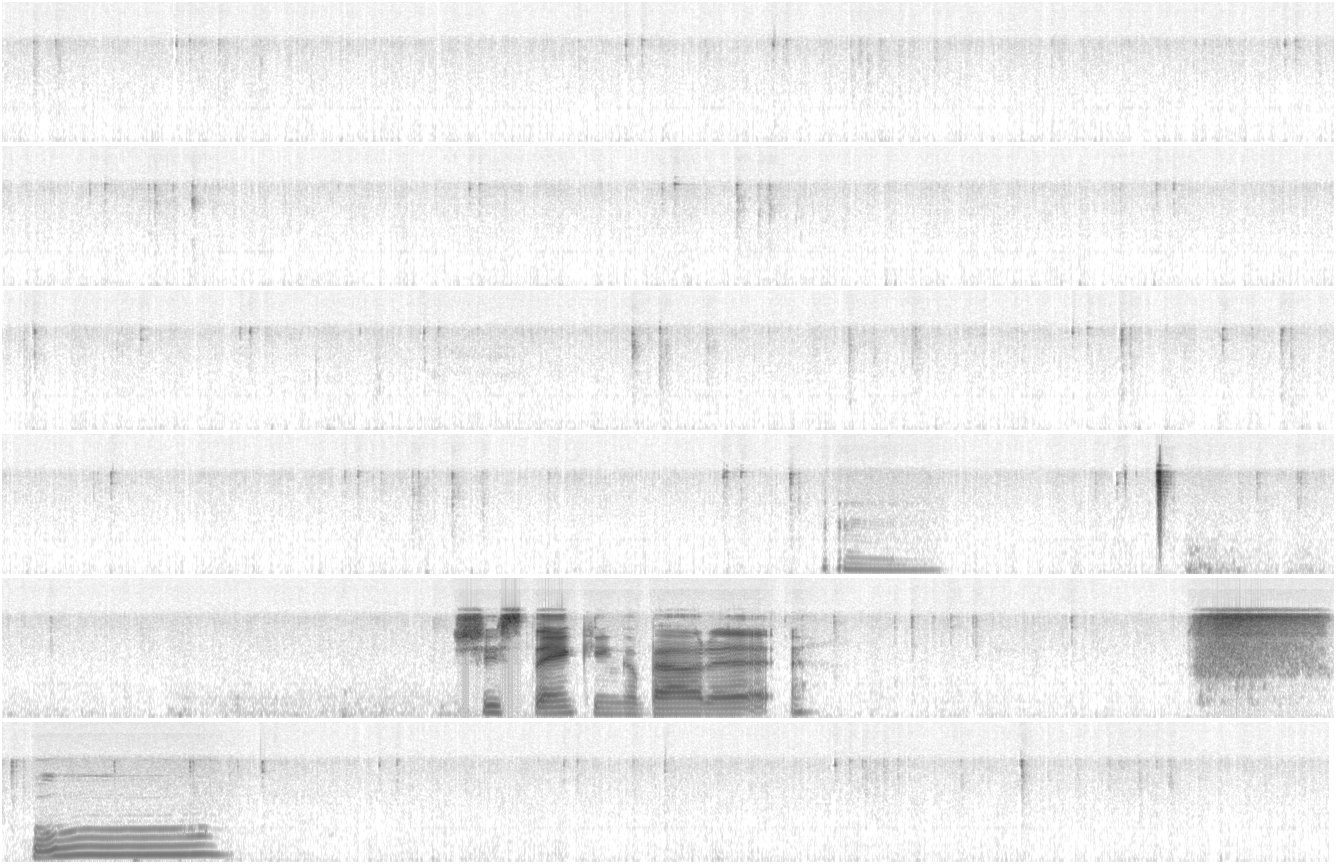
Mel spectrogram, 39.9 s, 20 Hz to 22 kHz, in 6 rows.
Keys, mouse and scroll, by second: 0.8 alt+Left, 0.8 click, 3.1 Left, 3.1 click, 3.8 Left, 3.8 click, 4.3 g, 7.1 click, 7.6 g, 9.9 click, 10.4 g, 10.5 g, 13.5 middle click, 14.5 click, 15.4 click, 16.6 ctrl+s, 17.7 s, 19.1 middle click, 19.5-19.8 scroll down 2, 19.8-21.7 middle drag, 21.7 click, 22.1 s, 24.0-29.9 middle drag, 29.9 scroll up 1, 30.5 click, 31.2-32.3 shift+middle drag, 32.3 ctrl+r, 33.4-34.8 middle drag, 34.8 scroll up 1, 35.2 click, 36.1 click, 36.6 scroll down 1, 37.4 click, 38.7 g.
